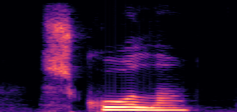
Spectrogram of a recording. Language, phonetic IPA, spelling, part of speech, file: Ukrainian, [ˈʃkɔɫɐ], школа, noun, Uk-школа.ogg
- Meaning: 1. school 2. schoolhouse 3. school of thought 4. university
